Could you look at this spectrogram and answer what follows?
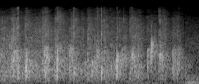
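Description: Audience clapping to welcome guests at the 16th Nogeun-ri Peace Prize award ceremony, a brief, fairly loud burst of applause filling the hall.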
